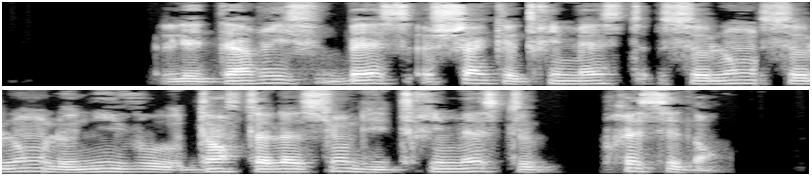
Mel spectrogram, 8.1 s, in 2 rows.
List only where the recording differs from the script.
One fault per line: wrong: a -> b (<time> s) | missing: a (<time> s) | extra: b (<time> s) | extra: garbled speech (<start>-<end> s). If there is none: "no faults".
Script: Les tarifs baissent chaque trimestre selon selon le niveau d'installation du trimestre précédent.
no faults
